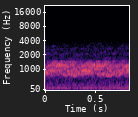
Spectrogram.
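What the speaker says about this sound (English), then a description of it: "There is an ambulance outside who's very, very desperate to get on by." An ambulance siren wails outside in a steady, continuous sweeping tone, fairly loud and unbroken, with no talking over it.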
